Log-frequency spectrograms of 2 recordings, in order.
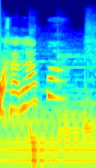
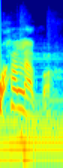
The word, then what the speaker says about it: Xalapa: Estoy en Jalapa o Jalapa o se escribe con X.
